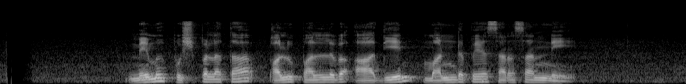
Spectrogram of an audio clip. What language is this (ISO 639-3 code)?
sin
